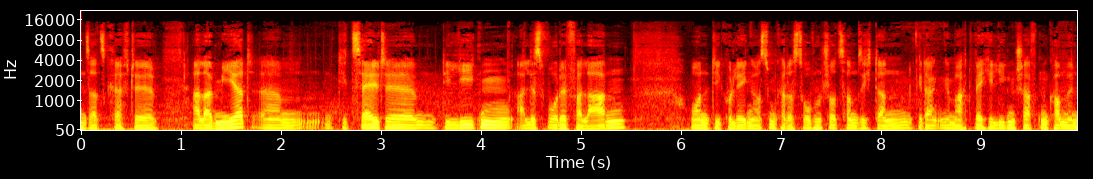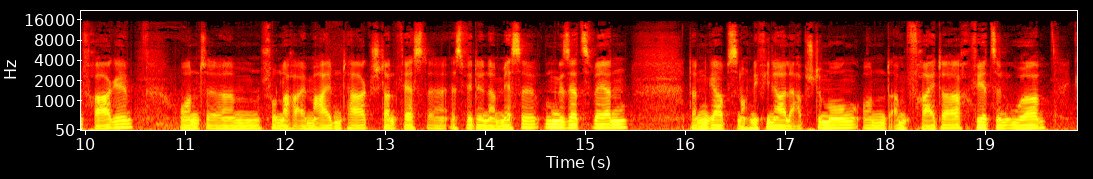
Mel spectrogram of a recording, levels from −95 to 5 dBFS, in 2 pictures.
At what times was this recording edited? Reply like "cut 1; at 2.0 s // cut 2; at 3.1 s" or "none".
cut 1; at 16.5 s // cut 2; at 18.8 s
